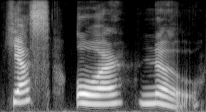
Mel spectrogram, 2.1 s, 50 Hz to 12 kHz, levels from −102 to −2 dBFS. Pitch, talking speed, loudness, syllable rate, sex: 235 Hz, 85 wpm, -16 LUFS, 1.9 syllables/s, female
